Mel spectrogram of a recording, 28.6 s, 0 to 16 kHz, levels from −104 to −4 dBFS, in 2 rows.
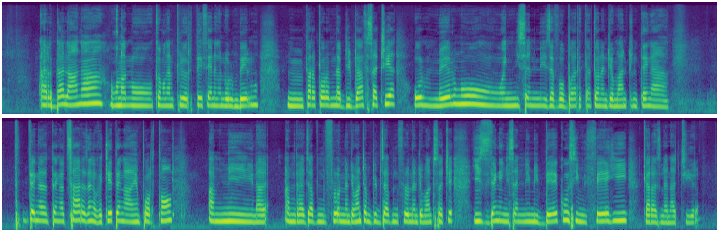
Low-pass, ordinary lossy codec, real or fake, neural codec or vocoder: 14.4 kHz; none; fake; codec, 44.1 kHz, 3.4 kbps, Pupu-Codec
